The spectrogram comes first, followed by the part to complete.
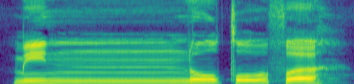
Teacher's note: طا کو موٹا پڑھیں گے، طا کے اوپر قلقلہ کریں گے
